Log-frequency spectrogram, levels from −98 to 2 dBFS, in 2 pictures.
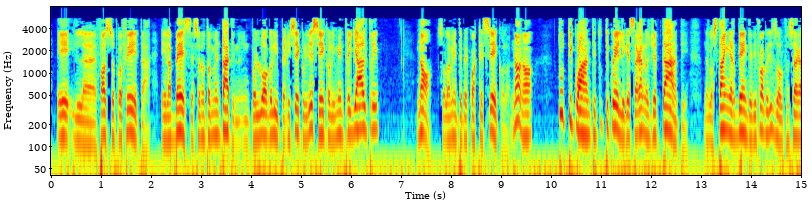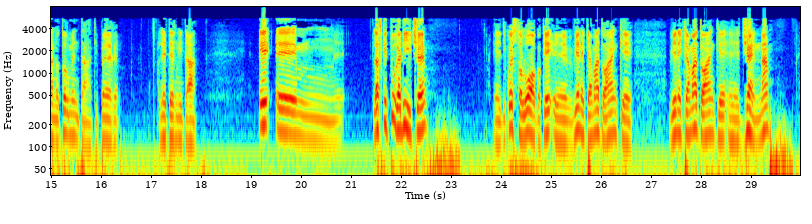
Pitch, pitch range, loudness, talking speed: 135 Hz, 115-155 Hz, -13 LUFS, 130 wpm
